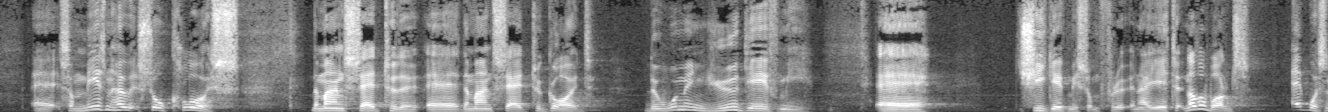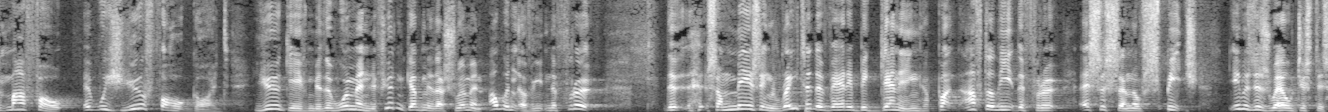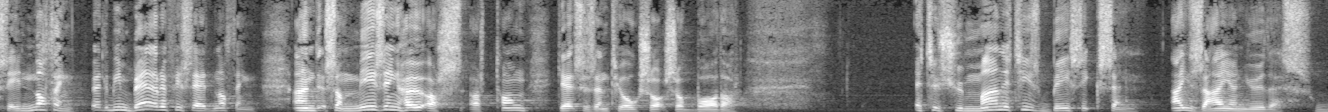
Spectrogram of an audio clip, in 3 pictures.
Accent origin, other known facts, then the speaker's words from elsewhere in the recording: Glasgow, Scotland, United Kingdom; I can say whatever I want any way that I want to say. Really?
